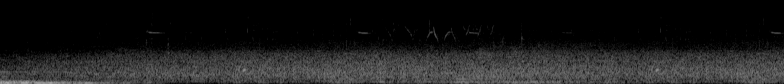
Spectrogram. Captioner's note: birds singing; paddle swishing water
